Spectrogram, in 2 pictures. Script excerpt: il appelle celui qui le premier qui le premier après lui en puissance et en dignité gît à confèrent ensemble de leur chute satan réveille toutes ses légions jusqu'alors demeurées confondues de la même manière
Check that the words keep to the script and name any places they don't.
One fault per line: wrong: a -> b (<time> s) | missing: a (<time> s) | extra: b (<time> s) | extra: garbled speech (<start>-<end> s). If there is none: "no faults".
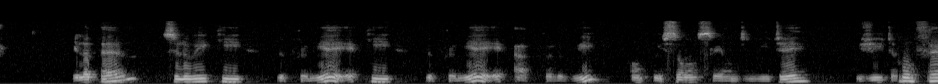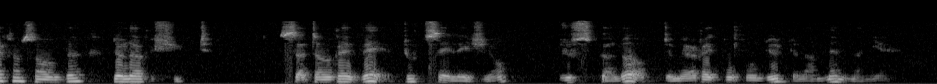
no faults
